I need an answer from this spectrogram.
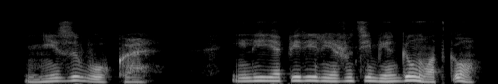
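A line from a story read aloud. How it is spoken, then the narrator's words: Quiet speech. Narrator (Russian): тихо сказал он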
